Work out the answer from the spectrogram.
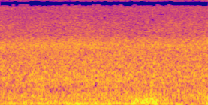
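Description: Steady low rumble of a train approaching from a distance through the station.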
